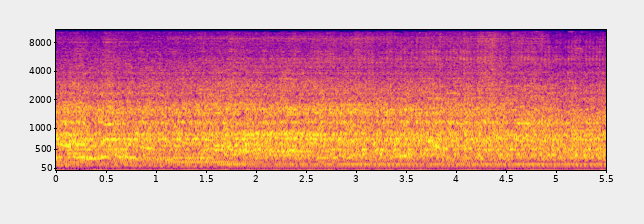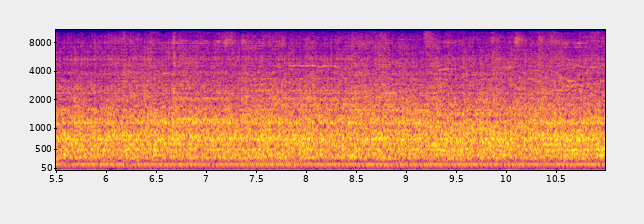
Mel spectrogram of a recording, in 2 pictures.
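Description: Whirlpool AWM5145 front-loading washing machine running, a steady motor hum with wet laundry turning in the drum.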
